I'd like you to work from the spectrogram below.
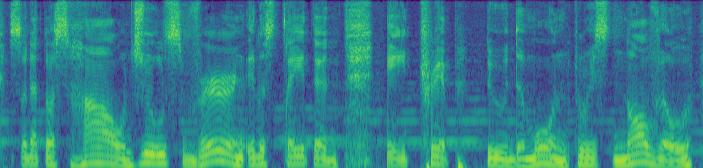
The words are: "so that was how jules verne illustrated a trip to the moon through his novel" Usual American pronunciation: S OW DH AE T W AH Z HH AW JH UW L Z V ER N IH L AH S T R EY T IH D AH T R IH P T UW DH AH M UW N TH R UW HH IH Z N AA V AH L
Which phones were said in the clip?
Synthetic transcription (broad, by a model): S OW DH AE T W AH S HH AW JH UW L S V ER N IH L AH S T R EY T IH D AH T R IH P T UW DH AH M UW N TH R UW HH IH S N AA V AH L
